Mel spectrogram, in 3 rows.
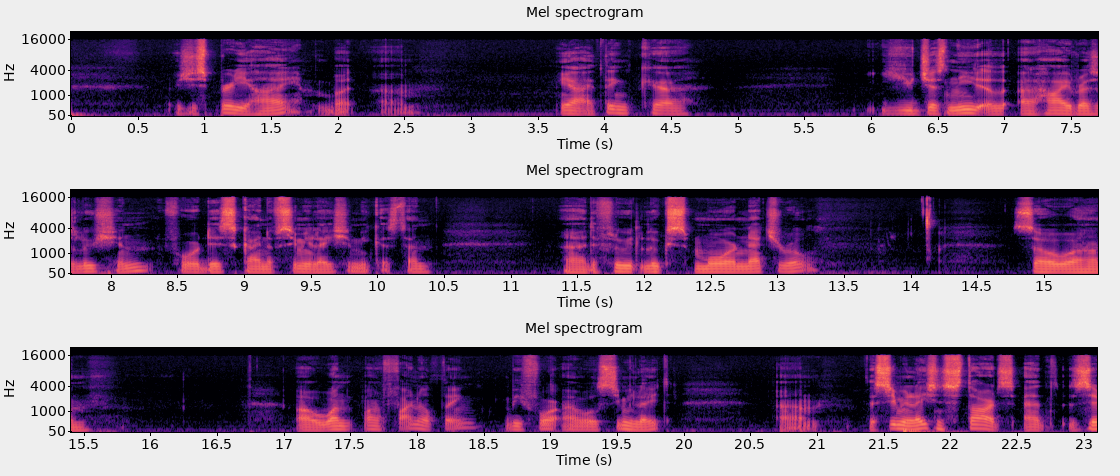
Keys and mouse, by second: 1.8-3.7 middle drag, 11.3-13.2 middle drag, 22.3 click.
